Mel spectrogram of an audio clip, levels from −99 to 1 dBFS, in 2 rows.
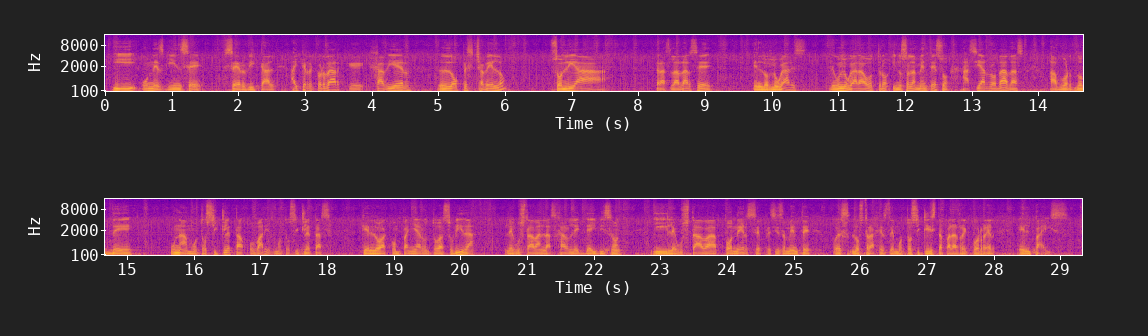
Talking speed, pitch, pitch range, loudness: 125 wpm, 105 Hz, 95-115 Hz, -24 LUFS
